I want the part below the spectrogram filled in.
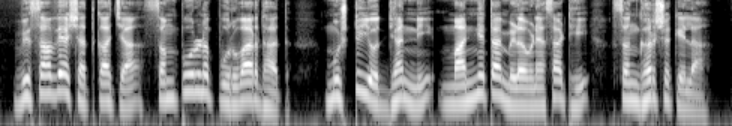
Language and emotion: Marathi, neutral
